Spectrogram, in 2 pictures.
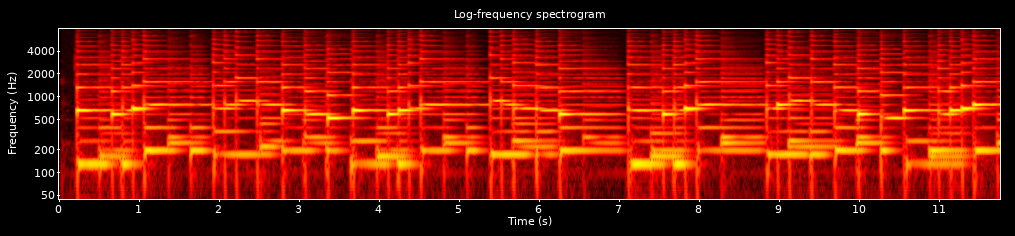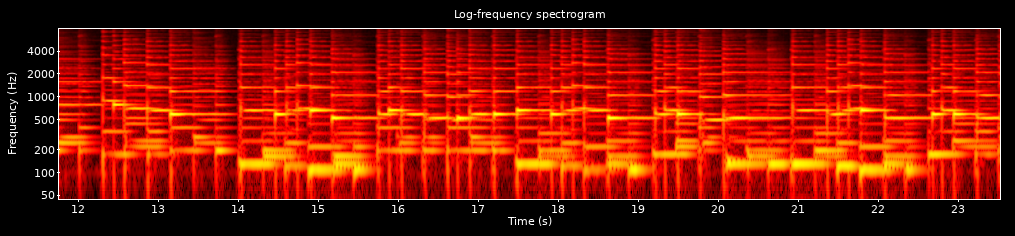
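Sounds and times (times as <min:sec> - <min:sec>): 
hurdy-gurdy playing a bourree from Auvergne: 0:00.2 - 0:23.5.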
